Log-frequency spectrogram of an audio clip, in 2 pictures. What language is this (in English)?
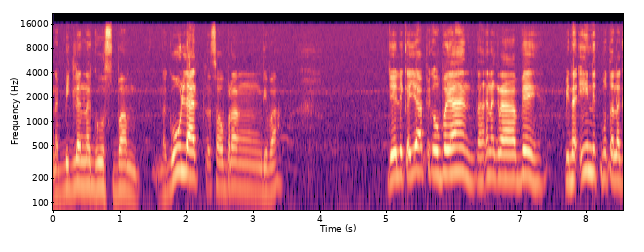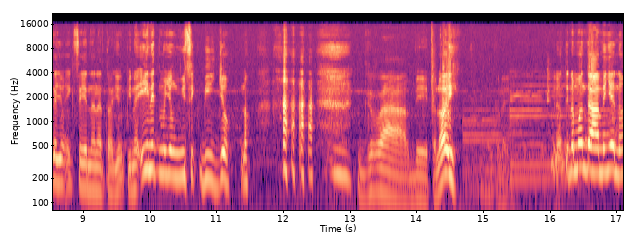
Filipino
